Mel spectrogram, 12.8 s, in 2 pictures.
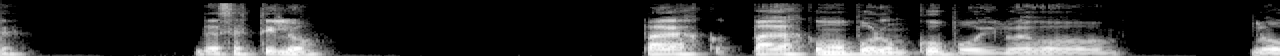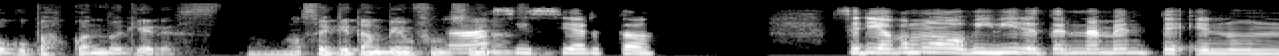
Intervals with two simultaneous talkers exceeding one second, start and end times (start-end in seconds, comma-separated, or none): none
